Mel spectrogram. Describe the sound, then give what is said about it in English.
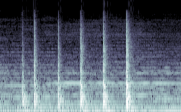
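A series of six sharp knocks on a door, closely spaced in an uneven rhythm, moderately loud, with no voices. “And one day you remember sitting in a room, just looking through names, trying to figure it out when there's a knock on the door.”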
